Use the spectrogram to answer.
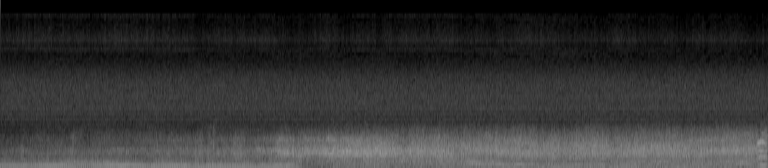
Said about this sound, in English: Look at the power coming off the corner, though, for Hornaday as we listen to his truck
